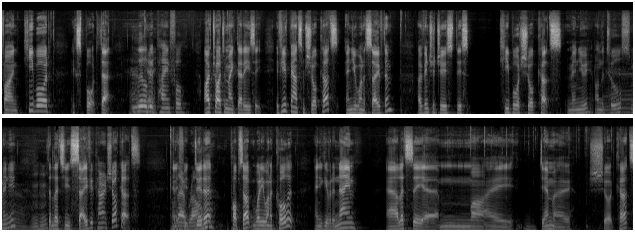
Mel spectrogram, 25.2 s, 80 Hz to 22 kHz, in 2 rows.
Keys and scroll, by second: 7.9 alt+t.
